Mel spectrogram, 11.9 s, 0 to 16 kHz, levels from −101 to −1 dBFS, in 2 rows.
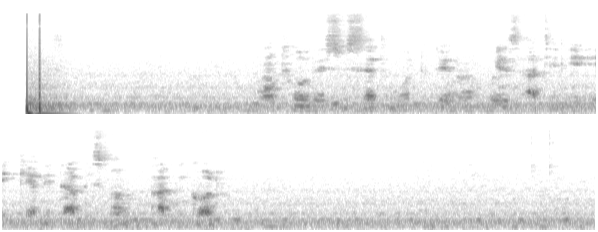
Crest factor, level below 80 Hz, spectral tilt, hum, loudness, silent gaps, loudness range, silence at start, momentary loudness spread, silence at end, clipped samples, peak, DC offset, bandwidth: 32 dB; -68 dBFS; -6.5 dB/octave; none; -58 LUFS; none; 4 LU; 0.25 s; 14 LU; 0 s; under 0.1%; -26 dBFS; under 0.1%; 11 kHz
